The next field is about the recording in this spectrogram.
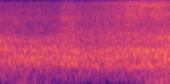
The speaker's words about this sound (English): Whoa, it's windy again.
